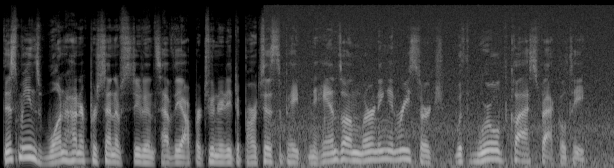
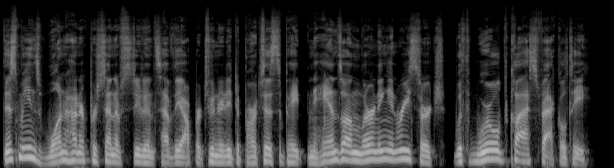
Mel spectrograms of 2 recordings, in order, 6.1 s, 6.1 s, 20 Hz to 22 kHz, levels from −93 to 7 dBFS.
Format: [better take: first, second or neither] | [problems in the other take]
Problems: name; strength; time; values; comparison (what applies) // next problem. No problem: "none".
second | hiss; noticeable; from 2.5 s on; 15 dB below the speech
